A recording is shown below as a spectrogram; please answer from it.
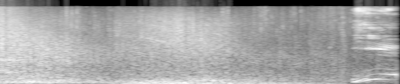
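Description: Cartoon sound effect of a rock cliff blasting apart: a sudden loud boom followed by a rumble of crumbling rock that slowly dies away over about three seconds. A man's voice comes in near the end.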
